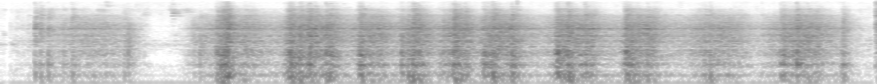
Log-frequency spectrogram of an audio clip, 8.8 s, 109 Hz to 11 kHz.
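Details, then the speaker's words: Peavey 6505+ tube amp that sat unplayed: irregular crackling static and pops over a steady hum as the volume or EQ knobs turn, caused by dirty, scratchy pots. "or quiet for a tube amp, you can only try to turn it up a little bit, those pops and cracks can be fairly loud."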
